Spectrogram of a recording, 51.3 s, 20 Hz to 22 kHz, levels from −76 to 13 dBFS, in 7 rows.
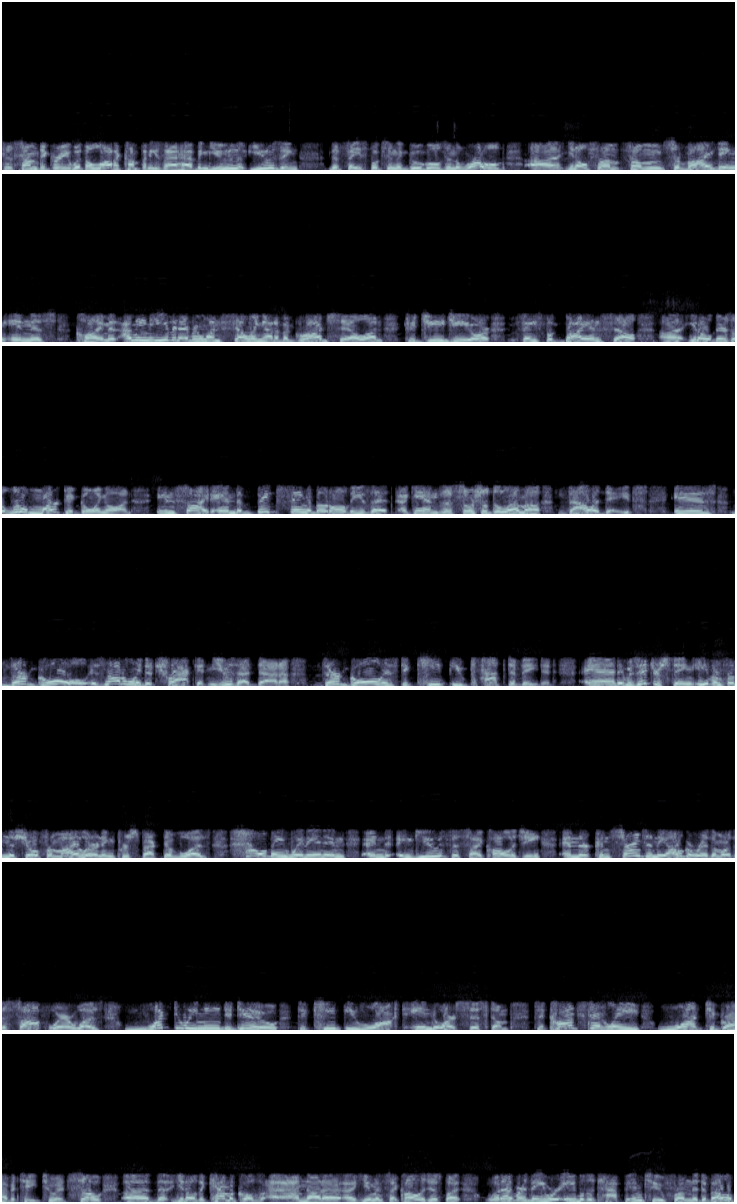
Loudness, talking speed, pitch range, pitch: -15 LUFS, 195 wpm, 185-265 Hz, 225 Hz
